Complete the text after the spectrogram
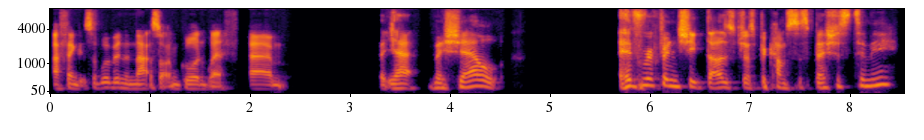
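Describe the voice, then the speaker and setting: A man co-hosting a podcast, chatting casually and quickly with lots of ums and side remarks. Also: mid-range voice, bright, forceful tone, dry recording. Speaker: podcast co-host. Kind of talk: casual chat about a reality show.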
